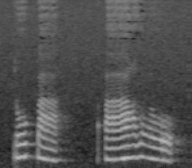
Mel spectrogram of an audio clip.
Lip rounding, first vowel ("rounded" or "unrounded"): rounded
